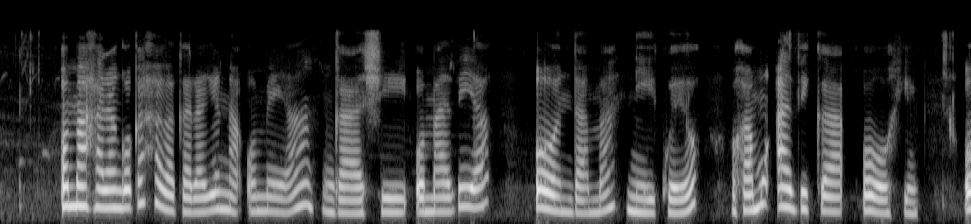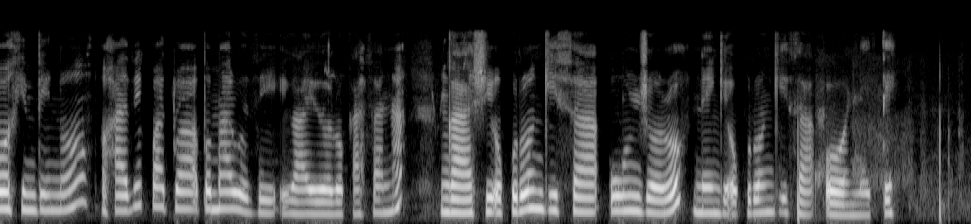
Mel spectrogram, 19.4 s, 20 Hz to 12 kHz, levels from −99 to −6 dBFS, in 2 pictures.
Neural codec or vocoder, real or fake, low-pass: none; real; 7.2 kHz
